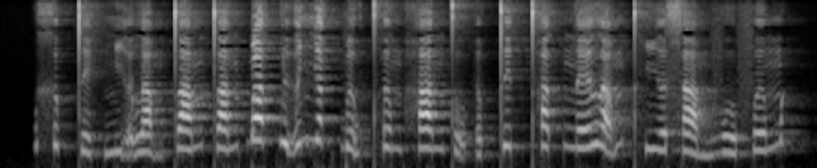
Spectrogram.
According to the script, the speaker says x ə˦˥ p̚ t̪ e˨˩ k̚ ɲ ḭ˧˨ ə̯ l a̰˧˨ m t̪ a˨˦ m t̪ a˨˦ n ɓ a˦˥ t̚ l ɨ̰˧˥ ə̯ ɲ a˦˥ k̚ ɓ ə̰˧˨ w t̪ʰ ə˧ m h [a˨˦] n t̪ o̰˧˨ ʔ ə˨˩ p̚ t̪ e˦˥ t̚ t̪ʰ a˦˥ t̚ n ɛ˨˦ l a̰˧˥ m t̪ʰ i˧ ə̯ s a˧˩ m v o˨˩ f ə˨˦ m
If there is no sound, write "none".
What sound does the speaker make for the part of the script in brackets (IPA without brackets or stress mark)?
a˧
